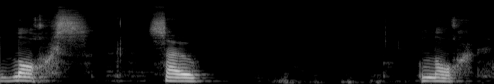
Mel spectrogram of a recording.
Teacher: they make this sound in the back of their throat which is like the german sound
